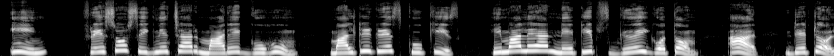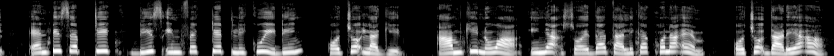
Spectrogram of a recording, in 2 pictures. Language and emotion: Santali, neutral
